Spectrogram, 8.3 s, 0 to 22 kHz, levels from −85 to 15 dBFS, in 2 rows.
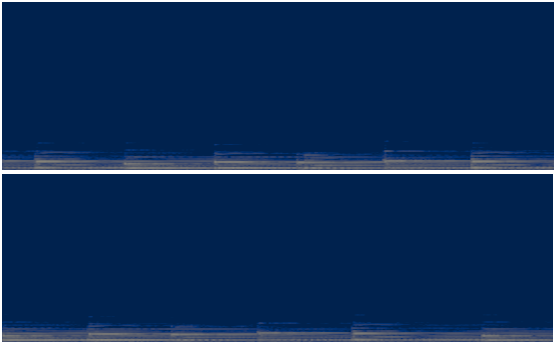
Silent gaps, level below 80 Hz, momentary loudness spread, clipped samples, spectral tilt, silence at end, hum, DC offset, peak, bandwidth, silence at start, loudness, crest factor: none; -62 dBFS; 9 LU; under 0.1%; -9 dB/octave; 0 s; none; under 0.1%; -26 dBFS; 3.8 kHz; 0 s; -42 LUFS; 16 dB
